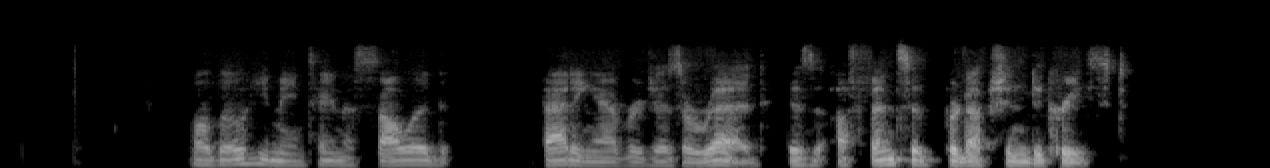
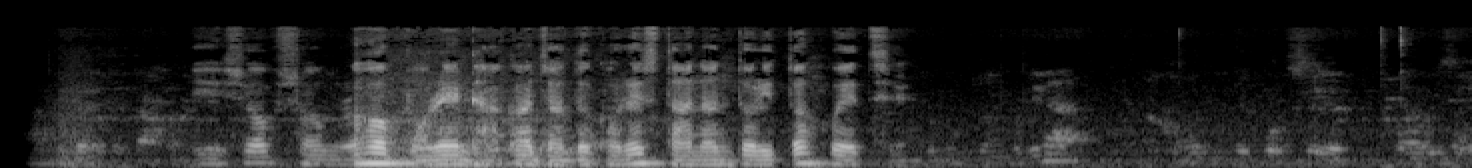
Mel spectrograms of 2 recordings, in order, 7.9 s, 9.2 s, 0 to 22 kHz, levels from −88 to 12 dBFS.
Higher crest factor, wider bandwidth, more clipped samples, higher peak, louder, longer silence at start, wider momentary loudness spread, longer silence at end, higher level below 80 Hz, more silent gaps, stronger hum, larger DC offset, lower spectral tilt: about the same, 24 dB vs 24 dB; second, 7.6 kHz vs 11.5 kHz; neither; second, -6 dBFS vs 0 dBFS; second, -29 LUFS vs -21 LUFS; first, 1.2 s vs 0.35 s; second, 12 LU vs 25 LU; first, 0.9 s vs 0.35 s; second, -58 dBFS vs -48 dBFS; first, 2.85-3.32 s, 4.82-4.92 s vs none; neither; neither; about the same, -5.5 dB/octave vs -6 dB/octave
